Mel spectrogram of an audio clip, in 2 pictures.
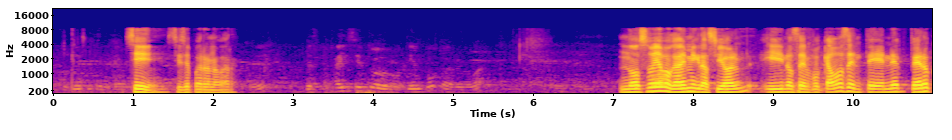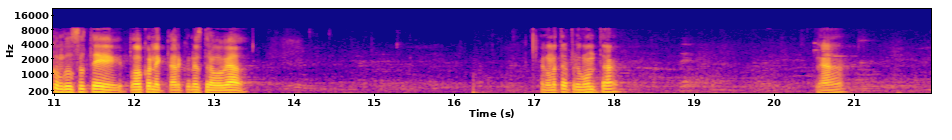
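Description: A man speaks into a microphone in short bursts with pauses.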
